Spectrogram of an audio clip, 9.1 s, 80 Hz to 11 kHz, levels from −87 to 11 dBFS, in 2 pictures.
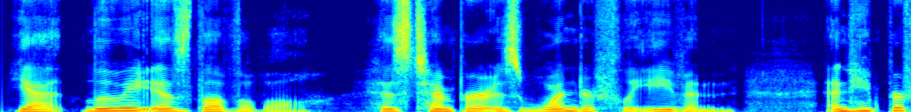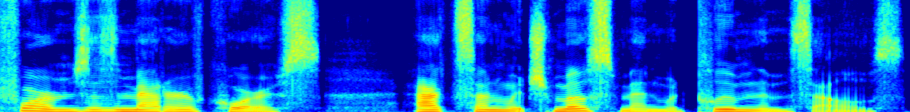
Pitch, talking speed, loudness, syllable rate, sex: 190 Hz, 165 wpm, -20 LUFS, 4.8 syllables/s, female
